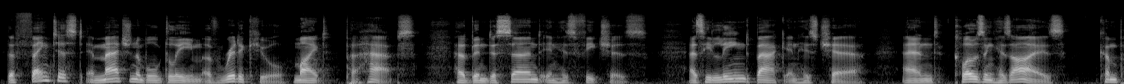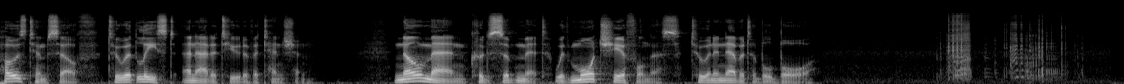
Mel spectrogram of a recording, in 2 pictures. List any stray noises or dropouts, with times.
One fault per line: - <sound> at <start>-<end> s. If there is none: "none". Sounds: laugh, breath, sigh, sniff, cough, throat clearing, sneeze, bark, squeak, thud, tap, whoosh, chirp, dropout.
- squeak at 20.6-22.1 s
